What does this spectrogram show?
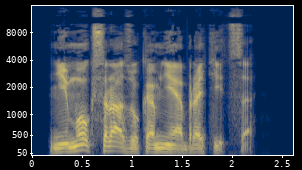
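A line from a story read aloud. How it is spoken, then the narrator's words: Plain. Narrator (Russian): сказал Берия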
